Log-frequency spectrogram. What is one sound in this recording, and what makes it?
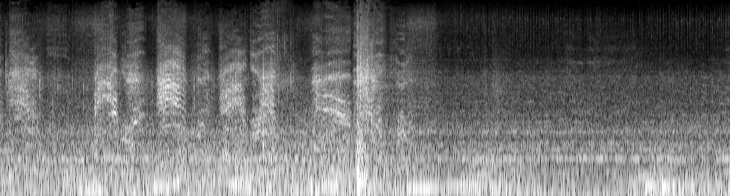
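A car engine idles with a low, steady rumble.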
